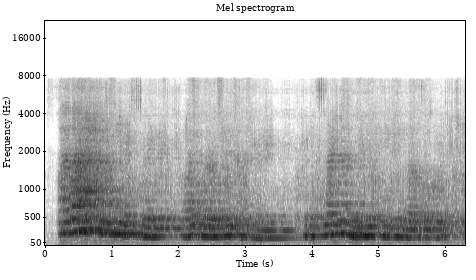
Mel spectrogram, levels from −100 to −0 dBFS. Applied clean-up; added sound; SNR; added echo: neural separator model SepFormer DNS4.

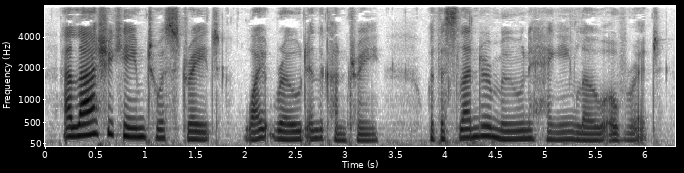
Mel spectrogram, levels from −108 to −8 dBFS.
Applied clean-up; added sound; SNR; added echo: none; none; none; none.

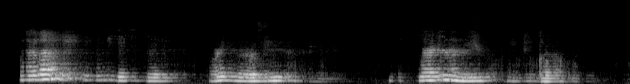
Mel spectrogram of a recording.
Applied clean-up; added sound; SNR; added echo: neural mask model DeepFilterNet 3.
